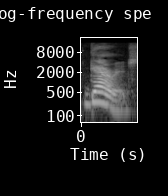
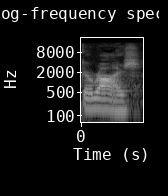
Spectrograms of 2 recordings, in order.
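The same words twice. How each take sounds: First: The stress is on the first syllable. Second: The stress is on the second syllable. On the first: This is the British pronunciation. "In British English, we say garage... two syllables stress the first" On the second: This is the American pronunciation. "in America, we say garage... two syllables stress the second"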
